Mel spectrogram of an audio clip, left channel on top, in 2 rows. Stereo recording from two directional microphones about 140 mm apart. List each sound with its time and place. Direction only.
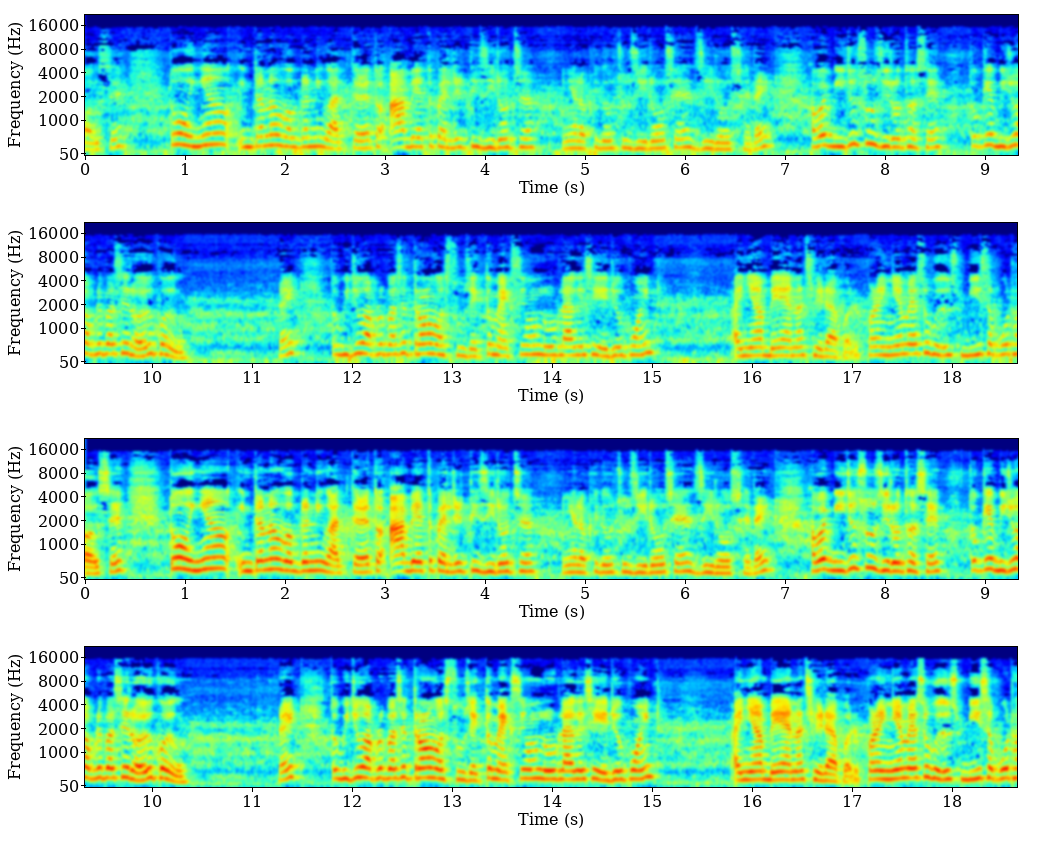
0.0 s speech: 60° right (ahead or behind)
0.8 s a woman's voice: 25° right (ahead or behind)
11.2 s a woman's voice: 20° right (ahead or behind)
